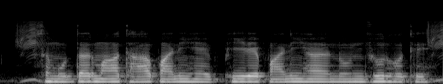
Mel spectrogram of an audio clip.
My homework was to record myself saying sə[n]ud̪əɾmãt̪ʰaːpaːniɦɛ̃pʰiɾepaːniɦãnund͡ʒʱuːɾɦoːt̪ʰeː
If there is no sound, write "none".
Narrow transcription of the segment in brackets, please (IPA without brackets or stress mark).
m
